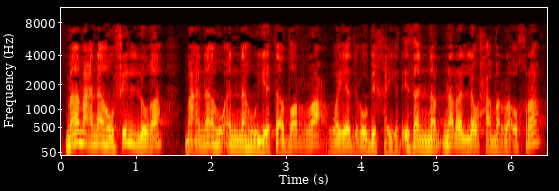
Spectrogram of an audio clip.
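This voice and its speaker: A man teaching a religious lesson from slides, going through each word patiently and repeating definitions. His voice is dark and mellow at a middle pitch. The recording sounds dull and lo-fi. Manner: explains slowly, repeats and defines terms.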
